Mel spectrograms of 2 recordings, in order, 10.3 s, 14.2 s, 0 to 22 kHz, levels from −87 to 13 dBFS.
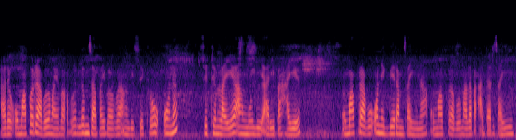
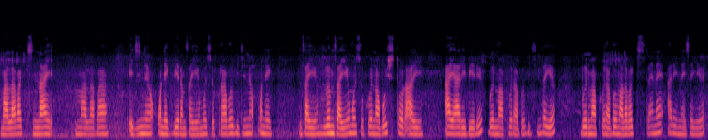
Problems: none marked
